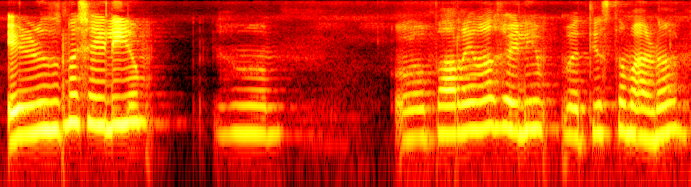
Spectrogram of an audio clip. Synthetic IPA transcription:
e̞ɻuðunːɐɕɐjlijum | pɐrɐjunːɐɕɐjlijumʋjet̪jɐst̪ʰɐmaːɳɨ

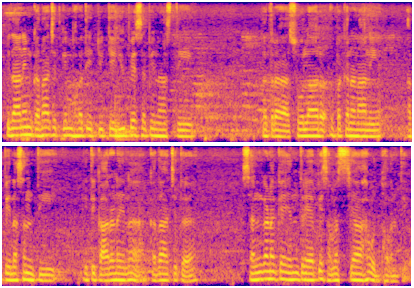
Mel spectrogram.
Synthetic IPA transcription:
ʋid̪aːniːmkɐd̪aːt͡ʃit̪ɡimbʱɐʋɐt̪it̪jut̪jɐjuːpesɐpinaːst̪i | t̪ɐt̪ɾɐsoːlaːɾupɐkɐɾɐɳaːni | ɐpinɐsɐnt̪iː | t̪ikaːɾɐɳɐjɐnɐ̰kɐd̪aːt͡ʃit̪ɐ | sɐŋɡɐɳɐkɐjɐnt̪ɾeːɐpisɐmɐsjaːɦɐud̪̚bʱɐʋɐ̰nt̪ḭ

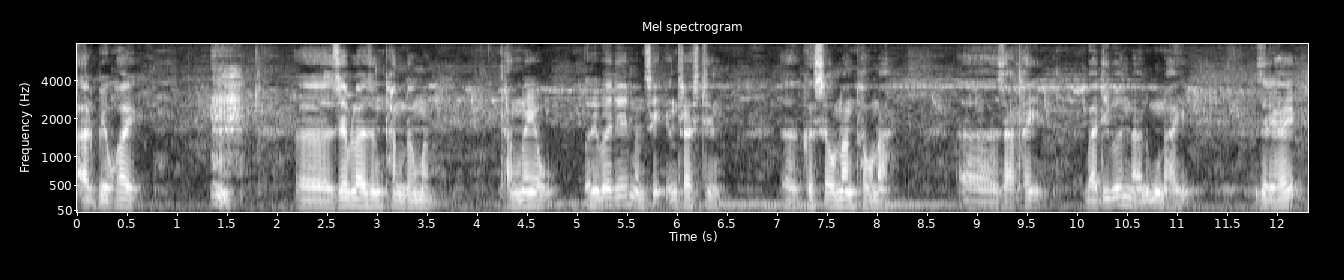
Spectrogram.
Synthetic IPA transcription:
aɾbewɦaj | zeblazɯŋtʰaŋdɯŋmɯn | tʰaŋnajawɯɾibademansḛʔintʰɾastiŋ | ɡɯsawnaŋtʰawna | zatʰaj | badibɯnanumuŋnaɦaj | zeɾeɦaj

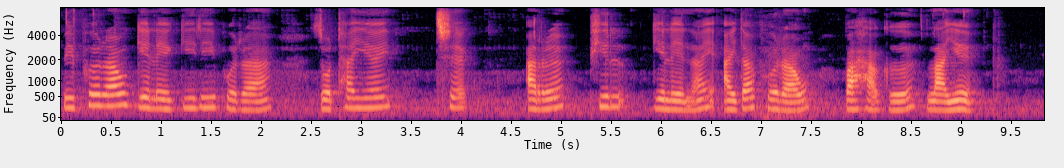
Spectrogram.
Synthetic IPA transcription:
bepʰɯɾawɡeleɡiɾipʰɯɾa | zɔtʰajɯj | t͡ʃʰek̚ | aɾɯ | pʰil | ɡelenajajdapʰɯɾaw | b̥aɦa̰ɡɯlajɯ

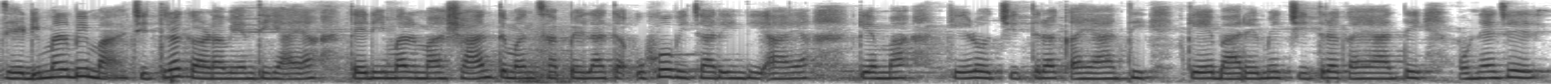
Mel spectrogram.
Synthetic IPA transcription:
d͡ʑɐ̃ɗiːməlbɪmã̰t͡ɕɪt̪ɾəkɐɾɽ̃ə̆ʋijə̃nd̪iaːɦijãt̪ɐɗiːməlmãʃãːnt̪mɐnsãpɐɦɪlat̪ɐʔʊhoʋɪt͡ɕaːɾĩːn̆d̪iaːɦijãkemãkɐɦɪɽot͡ɕɪt̪ɾəkɐjãt̪ʰikeːbaːɾemẽt͡ɕɪt̪ɾəkɐjãt̪ʰiʊnə̆d͡ʑeː

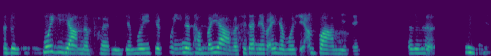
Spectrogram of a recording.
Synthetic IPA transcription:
ɐdumojɡijamnɐpʰojɐɾisemojsekujiknɐtʰɐmbɐjabɐsidɐnebɐːjnɐmojseja̰mpamise | ɐdunɐ

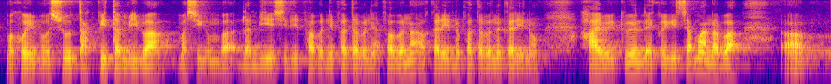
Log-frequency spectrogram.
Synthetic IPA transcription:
mɐkʰojbɐsutak̚pitɐmbibɐmɐsiɡumbɐ̰lɐmbiɐsidipʰabɐnipʰɐtɐbɐniɐ̰pʰabɐnɐkɐɾinopʰɐtːɐbɐnɐkɐɾino | hajbɐikwelɐ̰jkʰojɡit͡ʃamanɐbɐ

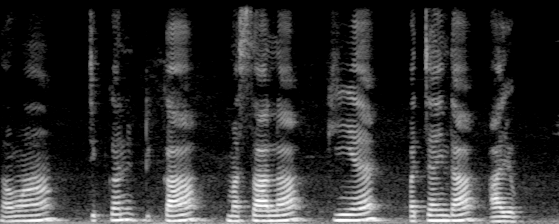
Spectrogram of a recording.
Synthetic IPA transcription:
t̪ɐʋ̤ãt͡ʃɪkənɪ̆ʈɪkaməsaːlakiːə̃pət͡ʃaːĩːnd̪aːɦjoː

